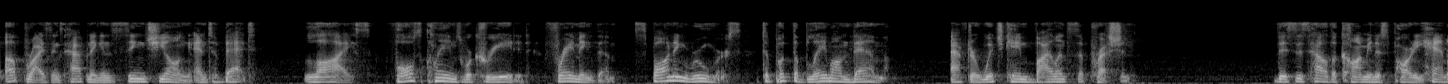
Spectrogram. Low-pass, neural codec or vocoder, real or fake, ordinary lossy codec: 7.2 kHz; none; real; AAC, 48 kbps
